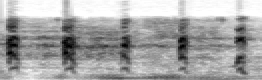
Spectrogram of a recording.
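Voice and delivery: a high, airless snicker of scorn; breathy mocking laugh. Real, not acted. Debater snickers at his opponent's answer, breathy mocking laugh. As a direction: laugh under your breath at him. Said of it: "آپ ہنس کیوں رہے ہیں اتنا؟".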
